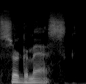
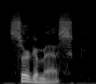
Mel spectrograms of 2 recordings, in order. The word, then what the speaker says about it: Cirgamesç: At Riker's planet, they make connection with the feeder line out of Sergamesk." "Wait a minute," said Catlin. "How did you pronounce that?" "Sergamesk.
